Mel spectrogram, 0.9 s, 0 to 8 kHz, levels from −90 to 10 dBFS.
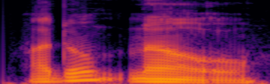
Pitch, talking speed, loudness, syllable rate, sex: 105 Hz, 200 wpm, -16 LUFS, 4.2 syllables/s, male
